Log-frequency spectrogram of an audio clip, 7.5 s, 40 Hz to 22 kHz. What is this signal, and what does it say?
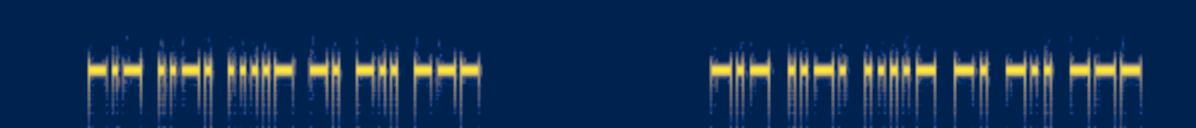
Morse code, heard as a keyed tone, about 29 wpm, 700 Hz. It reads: KF4NDO KF4NDO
